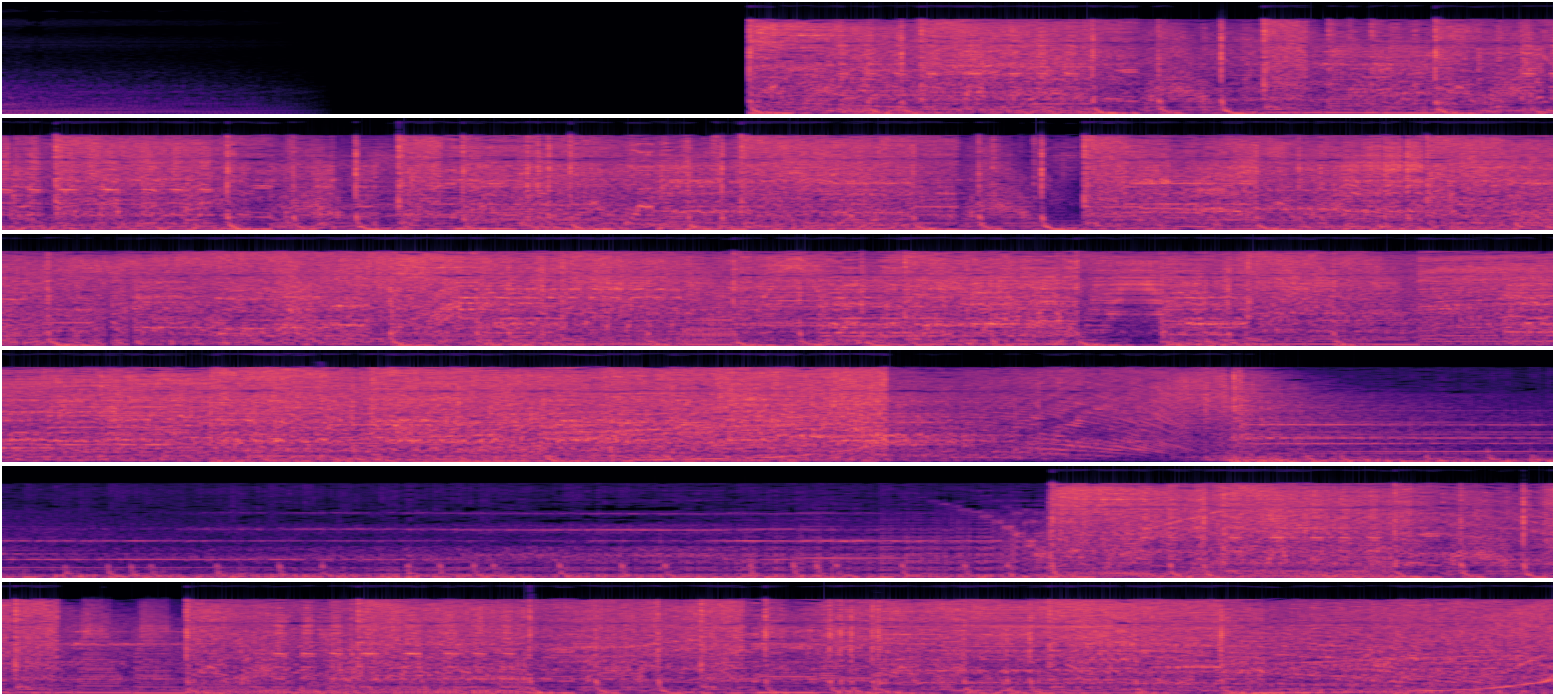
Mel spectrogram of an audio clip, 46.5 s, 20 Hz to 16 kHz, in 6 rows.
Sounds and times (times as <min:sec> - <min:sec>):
Throbbing: 0:03.8 - 0:46.5
Hum: 0:29.4 - 0:38.0, 0:43.2 - 0:46.5.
